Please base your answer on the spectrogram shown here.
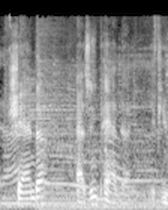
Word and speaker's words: Shanda: The photographer today was Shanda. Rhymes with panda.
